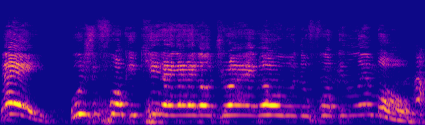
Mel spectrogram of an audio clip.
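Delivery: play-acted Italian goomba voice, way up high. Retelling how the limo driver jumped out: imitating a Goomba Italian guy. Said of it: "this fucking Goomba Italian guy jumps out and goes".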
